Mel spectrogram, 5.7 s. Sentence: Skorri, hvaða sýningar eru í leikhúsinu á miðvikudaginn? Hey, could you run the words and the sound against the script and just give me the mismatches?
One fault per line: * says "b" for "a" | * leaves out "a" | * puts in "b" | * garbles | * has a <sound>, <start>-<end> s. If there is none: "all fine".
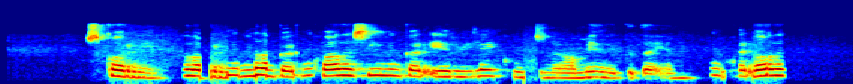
* garbles
* has a dropout, 3.5-3.6 s
* garbles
